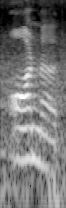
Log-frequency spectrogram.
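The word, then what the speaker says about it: honour: And the next word is honor. Here H is silent.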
